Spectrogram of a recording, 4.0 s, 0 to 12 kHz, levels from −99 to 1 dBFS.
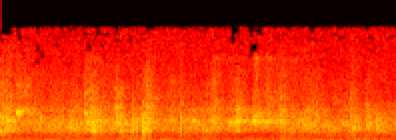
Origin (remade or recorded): recorded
